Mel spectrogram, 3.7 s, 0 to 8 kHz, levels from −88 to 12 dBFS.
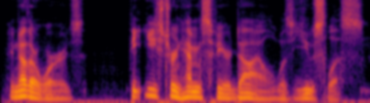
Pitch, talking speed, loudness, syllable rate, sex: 100 Hz, 145 wpm, -19 LUFS, 5.3 syllables/s, male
